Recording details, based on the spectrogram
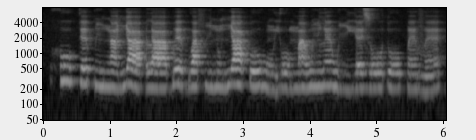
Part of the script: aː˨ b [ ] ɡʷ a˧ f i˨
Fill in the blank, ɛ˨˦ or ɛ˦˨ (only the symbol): ɛ˦˨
